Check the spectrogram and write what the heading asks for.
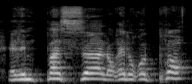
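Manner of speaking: high, loud, insistent telling; agitated narration. A narrator's reading. Narrator on La L starting over, agitated. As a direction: rush it out irritably.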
